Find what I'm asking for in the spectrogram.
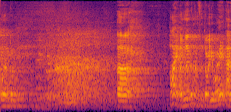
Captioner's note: audience laughs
